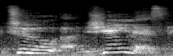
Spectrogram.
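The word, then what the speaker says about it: Jannes: Okay, Janus and Jambres, because that J ain't in the Hebrew. But anyway, we just pronounce it in English, Janus and Jambres.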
